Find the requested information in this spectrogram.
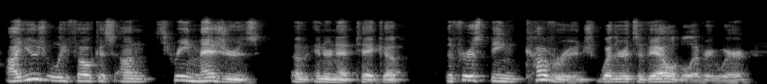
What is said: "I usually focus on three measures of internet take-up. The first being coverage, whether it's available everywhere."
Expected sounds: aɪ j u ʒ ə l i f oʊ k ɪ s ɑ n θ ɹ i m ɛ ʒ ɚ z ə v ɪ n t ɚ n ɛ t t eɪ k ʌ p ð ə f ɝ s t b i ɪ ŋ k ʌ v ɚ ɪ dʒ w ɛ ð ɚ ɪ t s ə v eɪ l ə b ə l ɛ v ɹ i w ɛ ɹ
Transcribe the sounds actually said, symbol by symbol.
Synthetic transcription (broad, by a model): aɪ j u ʒ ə l i f oʊ k ɪ s n θ ɹ i m ɛ ʒ ɚ z ə v ɪ t ɚ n ɛ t t eɪ k ʌ p ð ə f ɝ s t b i ɪ ŋ k ʌ v ɚ ɪ dʒ w ɛ ð ɚ ɪ t s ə v eɪ l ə b l ɛ v ɹ i w ɛ ɹ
